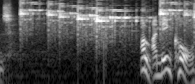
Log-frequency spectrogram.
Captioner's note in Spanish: traqueteo de la cadena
